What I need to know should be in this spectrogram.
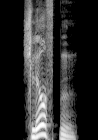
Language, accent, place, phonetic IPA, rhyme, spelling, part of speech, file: German, Germany, Berlin, [ˈʃlʏʁftn̩], -ʏʁftn̩, schlürften, verb, De-schlürften.ogg
- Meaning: inflection of schlürfen: 1. first/third-person plural preterite 2. first/third-person plural subjunctive II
